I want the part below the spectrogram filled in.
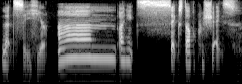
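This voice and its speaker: In a very slow, expressive manner, a woman with a slightly high voice chats through her crochet livestream. She rambles with frequent ums and half-mutters the stitches she's counting. There's no room sound.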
